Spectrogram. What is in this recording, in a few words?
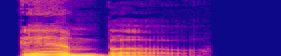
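"ambo", English, British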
